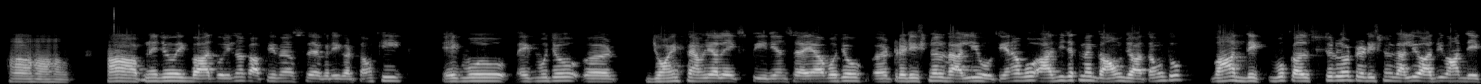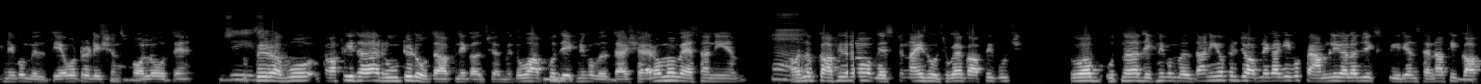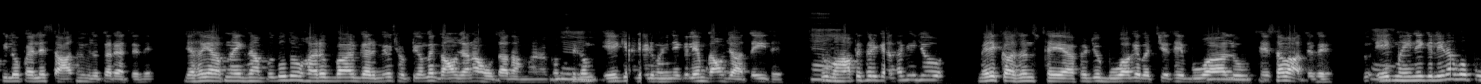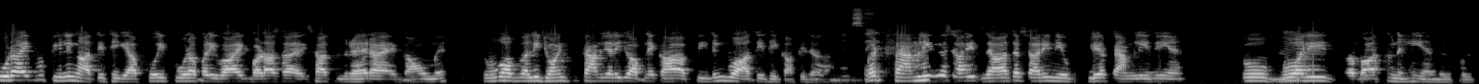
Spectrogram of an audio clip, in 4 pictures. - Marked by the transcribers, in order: static; in English: "अग्री"; in English: "जॉइंट फैमिली"; in English: "एक्सपीरियंस"; in English: "ट्रेडिशनल वैल्यू"; in English: "कल्चर"; in English: "ट्रेडिशनल वैल्यू"; in English: "ट्रेडिशंस फ़ॉलो"; distorted speech; in English: "रूटेड"; in English: "कल्चर"; in English: "वेस्टर्नाइज़"; in English: "फैमिली"; in English: "एक्सपीरियंस"; in English: "एक्ज़ाम्पल"; in English: "कज़िन्स"; in English: "फ़ीलिंग"; other noise; in English: "जॉइंट फैमिली"; in English: "फीलिंग"; in English: "बट फ़ैमिलीज़"; in English: "न्यूक्लियर फ़ैमिलीज़"
- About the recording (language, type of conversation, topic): Hindi, unstructured, आप शहर में रहना पसंद करेंगे या गाँव में रहना?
